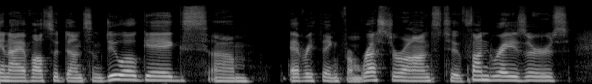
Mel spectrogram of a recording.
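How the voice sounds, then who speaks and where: With an American accent and a normal speaking voice, a woman talks fairly slowly at a fairly low pitch with fairly even intonation in a very clean recording with a silent background. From US South, North Carolina (and Syracuse, New York). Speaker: singer and bass player, band leader. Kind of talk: casual interview.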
